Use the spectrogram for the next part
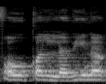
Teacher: قاف کو پر پڑھیں گے، قاف حروف مستعلیہ میں سے ہے، دال کو باریک پڑھیں گے.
